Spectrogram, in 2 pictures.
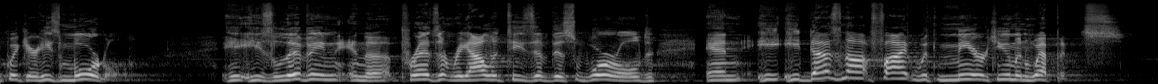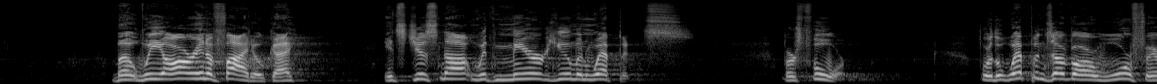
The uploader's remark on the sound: Recorded live during our Sunday morning service on 04-18-2021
